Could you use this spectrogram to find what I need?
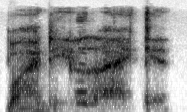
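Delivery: hushed teasing whisper. Acted. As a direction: whisper the question playfully. Teasing host question, whispered.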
